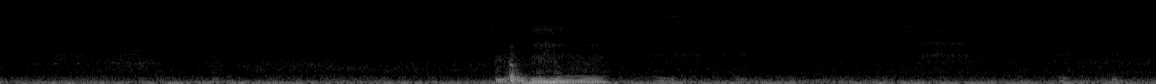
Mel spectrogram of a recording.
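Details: A six-year-old female hound mix, sound asleep and snoring. Steady low breathing rumble throughout, with one louder, harmonic snorting snore near the middle. The room is otherwise quiet.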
